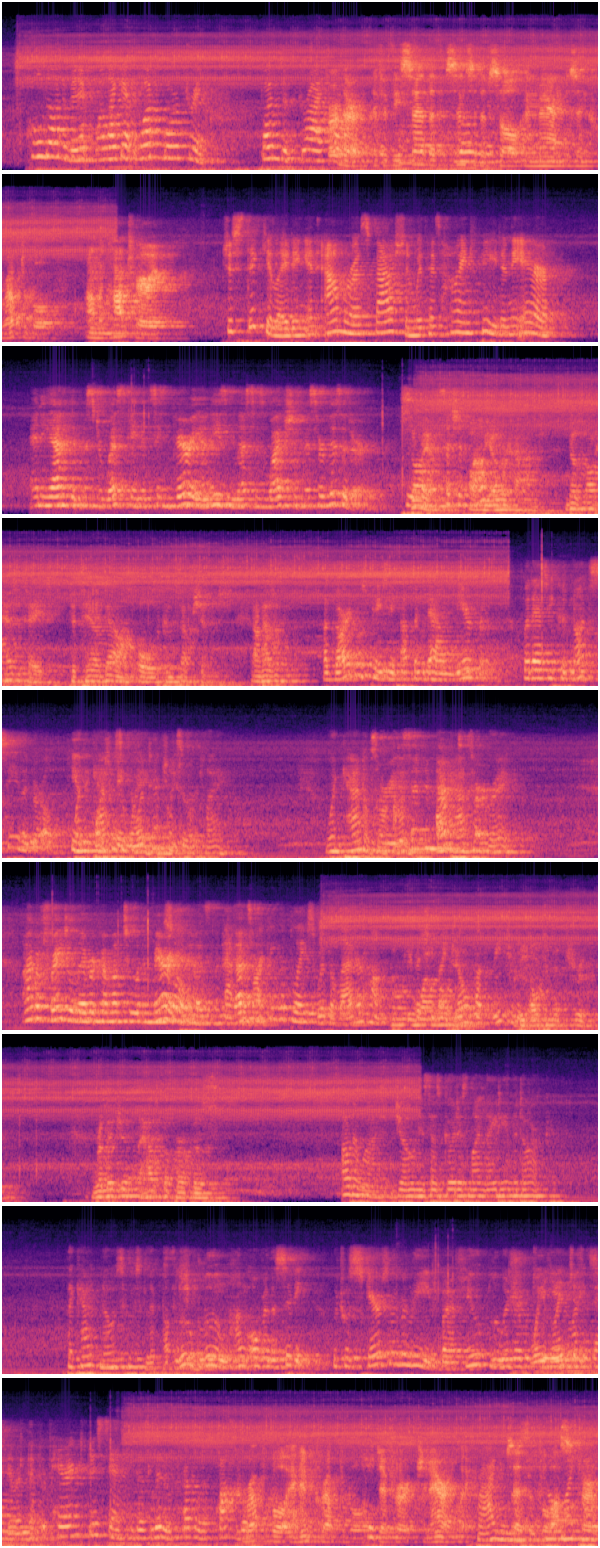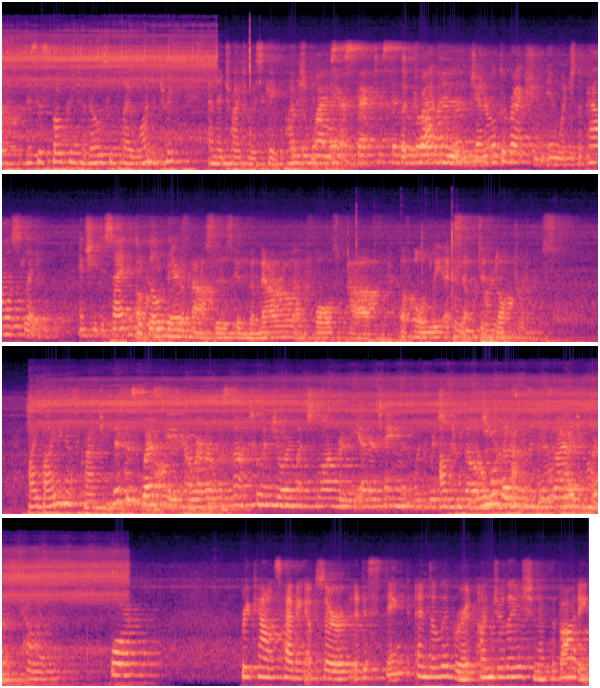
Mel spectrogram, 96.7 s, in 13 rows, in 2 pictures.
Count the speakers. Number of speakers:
7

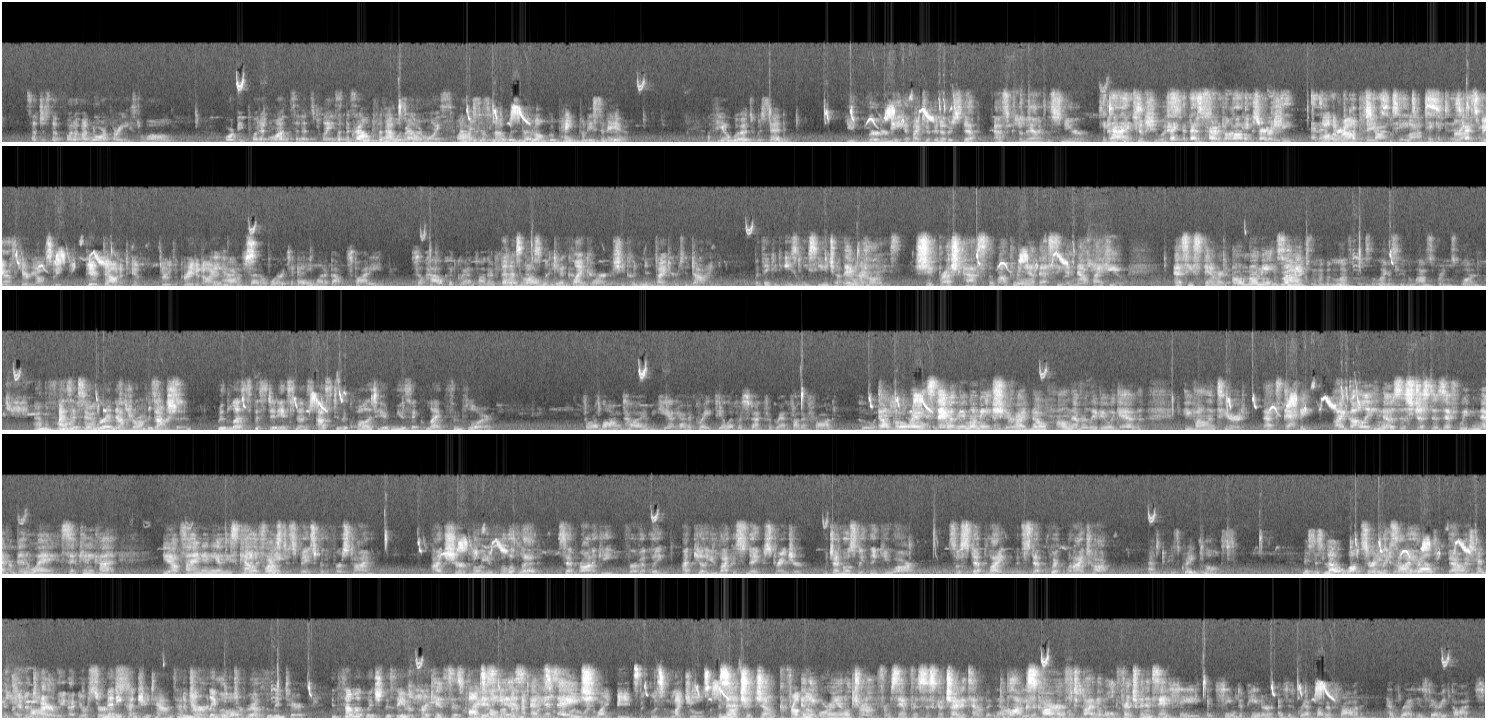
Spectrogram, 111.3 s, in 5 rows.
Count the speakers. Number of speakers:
10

